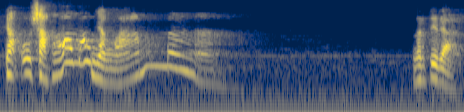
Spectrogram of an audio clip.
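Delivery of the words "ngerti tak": ordinary delivery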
